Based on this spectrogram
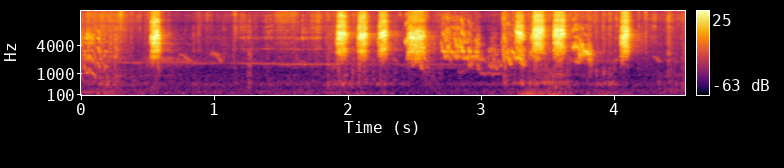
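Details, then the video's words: A breeding pair of budgerigars in a colony: one sharp chirp, a pause, then a quick series of loud, harsh squawky chirps, five or six close together near the end, with softer twittering beneath. "Cute Budgies Chirping Sounds"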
